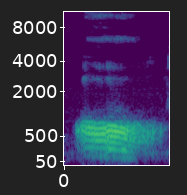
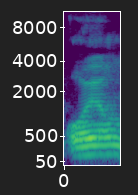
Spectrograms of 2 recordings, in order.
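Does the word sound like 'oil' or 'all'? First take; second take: all; oil. First: The vowel is flat, sounding like all. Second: The vowel glides, sounding like oil. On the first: "they would put all in your car" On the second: "I would put oil in my car"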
